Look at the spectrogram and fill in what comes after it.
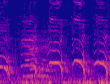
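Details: Mudhol Hound puppies at play with a Great Dane give a run of high, arching whimpers and yips, about two a second, each bending up and then falling. Faint voices sound underneath.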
